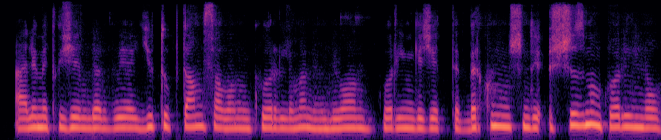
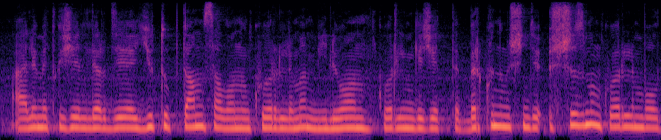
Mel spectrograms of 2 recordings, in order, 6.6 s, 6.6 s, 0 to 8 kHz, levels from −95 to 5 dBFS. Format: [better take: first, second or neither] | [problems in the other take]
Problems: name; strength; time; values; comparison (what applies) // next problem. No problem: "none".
second | noise reduction (neural mask model DeepFilterNet 3)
